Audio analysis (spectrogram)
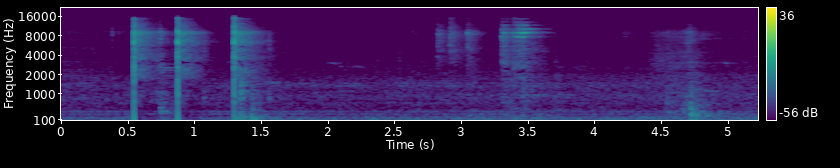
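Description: A gas stove igniter clicks three times in quick succession, crisp and close in a quiet kitchen, followed by a few faint soft rustles.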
